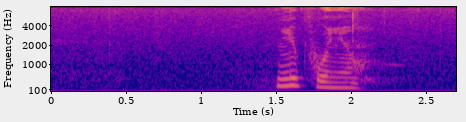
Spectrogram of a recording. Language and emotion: Russian, neutral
